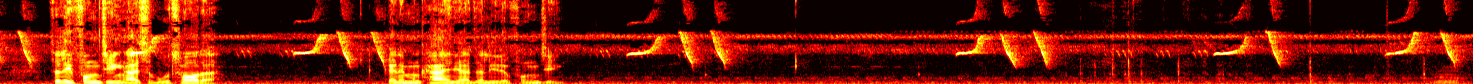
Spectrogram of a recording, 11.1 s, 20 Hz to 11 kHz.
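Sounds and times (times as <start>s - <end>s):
high insect drone: 0.0s - 11.0s
low outdoor rumble: 0.0s - 11.0s
wild bird calling whistles: 2.2s - 3.0s, 4.7s - 5.6s, 7.2s - 8.0s, 10.4s - 11.0s.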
